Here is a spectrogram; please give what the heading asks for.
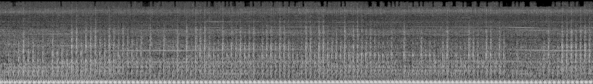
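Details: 2013 Subaru STI boxer engine after secondary air pump system removal (blocking plates fitted, CEL tuned out): rough rapid metallic rattle, about three to four knocks a second, over loud low idle on start-up; cause suspected by owner, unconfirmed.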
